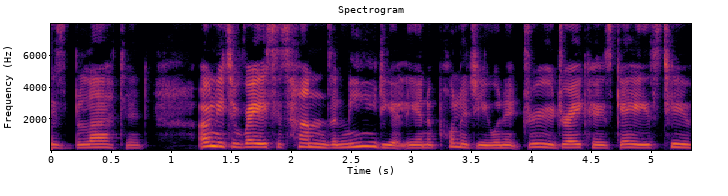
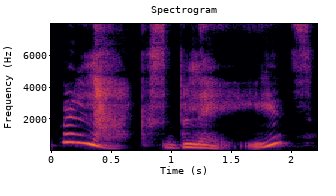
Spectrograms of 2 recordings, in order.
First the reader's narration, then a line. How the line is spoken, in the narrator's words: Draco drawled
